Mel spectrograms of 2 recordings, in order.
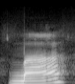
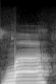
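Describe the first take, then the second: First: The pitch rises from low to high. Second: The pitch stays high and level. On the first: "the second tone goes up" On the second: "the first tone is high pitched flat"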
